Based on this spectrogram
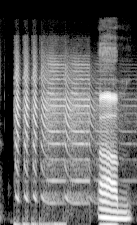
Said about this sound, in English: Let's give your grandmother a little air horn. Yeah, let's give her an air horn.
